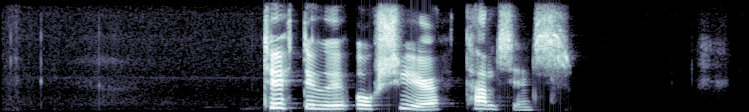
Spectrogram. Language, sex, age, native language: Icelandic, female, 20-29, Icelandic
